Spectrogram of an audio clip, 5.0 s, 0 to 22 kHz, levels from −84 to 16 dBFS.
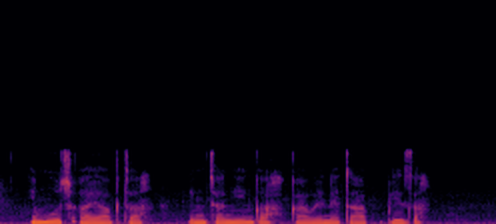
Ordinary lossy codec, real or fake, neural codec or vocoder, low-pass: none; real; none; 7.2 kHz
